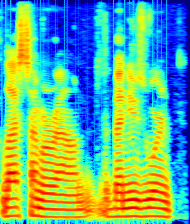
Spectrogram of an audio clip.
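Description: A young Icelandic musician answers interview questions in a relaxed, hesitant manner, full of fillers and restarts. His gravelly, dark voice stays flat and even in pitch while he speaks briskly. The sound is dry and close with no room sound.

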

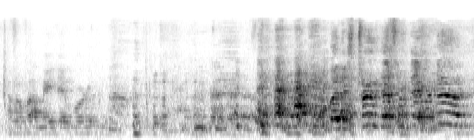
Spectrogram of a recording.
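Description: With huge pitch swings in a very high voice at normal speed, a middle-aged man fervently preaches a Pentecostal-style sermon, calling for amens as his delivery rises and falls. The small church hall and congregation are picked up by a far camera, no mic seen, with echo and faint hiss.

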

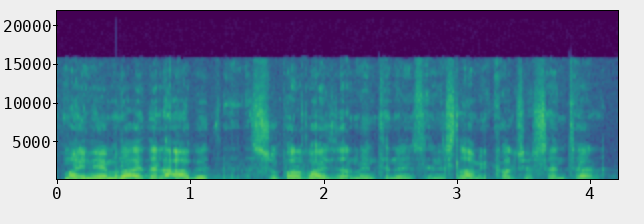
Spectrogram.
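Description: A man's voice: medium pitch, steady tone, fairly quick, a little hiss or hum. A middle-aged man from Iraq, a maintenance supervisor, introducing himself in clipped, simple phrases. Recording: loud clicking over voice.

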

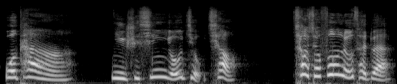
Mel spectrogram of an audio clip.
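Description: A woman's voice: high-pitched, big pitch swings, normal speed, dry recording, studio quality. A woman voicing a nineteen-year-old girl who dotes on her lover and teases him in a sweetly demanding way. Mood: teasing. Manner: teasing, clingy, sweetly demanding. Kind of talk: audio drama acting.

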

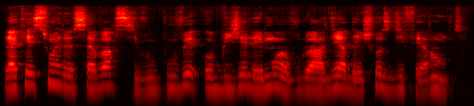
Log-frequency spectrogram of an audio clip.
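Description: A man's voice: medium pitch, fairly even intonation, quick pace, darkish tone, natural voice. A man reading an audiobook, voicing a pompous, condescending giant egg man who lectures haughtily. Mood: smug.

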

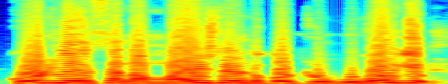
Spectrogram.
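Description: High, rapid indignant man, dry sound. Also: a bit bright, dry recording. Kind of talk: comedy sketch acting.

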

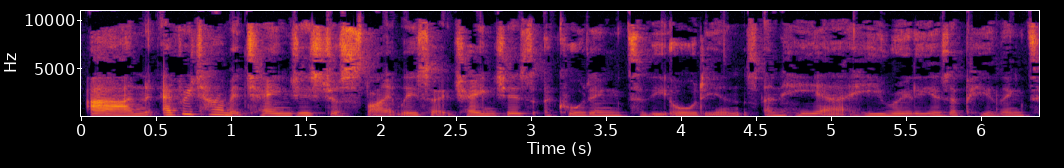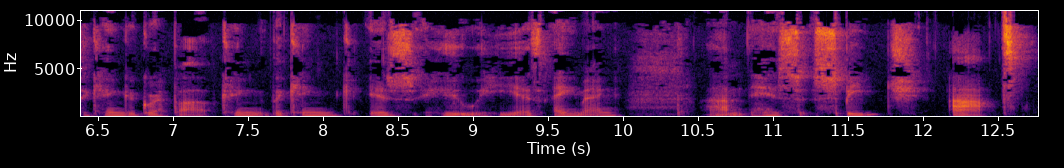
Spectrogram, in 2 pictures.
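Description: Woman, church reader and preacher; deep, gravelly voice; measured reading, then loose, hesitant commentary. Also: steady tone. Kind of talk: scripture reading followed by informal reflection.

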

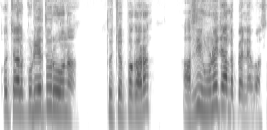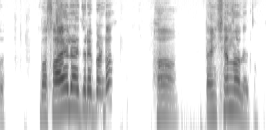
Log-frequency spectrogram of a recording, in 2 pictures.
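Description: A hot-headed young Punjabi village brother, played by a man blusters and throws out threats. His voice sits high and the words come rapid-fire. The sound is close and dry. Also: no echo, lightly acted. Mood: reassuring. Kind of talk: village comedy film acting.

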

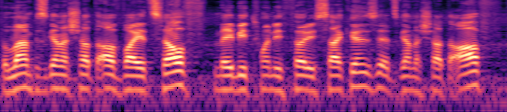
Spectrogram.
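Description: Talking fast while he works, a man in his forties walks through an electronics repair at his indoor workbench, explaining plainly into a wired earpiece headset mic. He's a repair technician with a medium-pitched, fairly even voice, and the recording carries a little hiss or hum.

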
